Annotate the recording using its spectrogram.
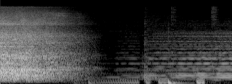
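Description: A whole congregation praying aloud at once, a dense wash of many voices, fading out within the first second. About a second and a half in, keyboard music with a steady beat starts.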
